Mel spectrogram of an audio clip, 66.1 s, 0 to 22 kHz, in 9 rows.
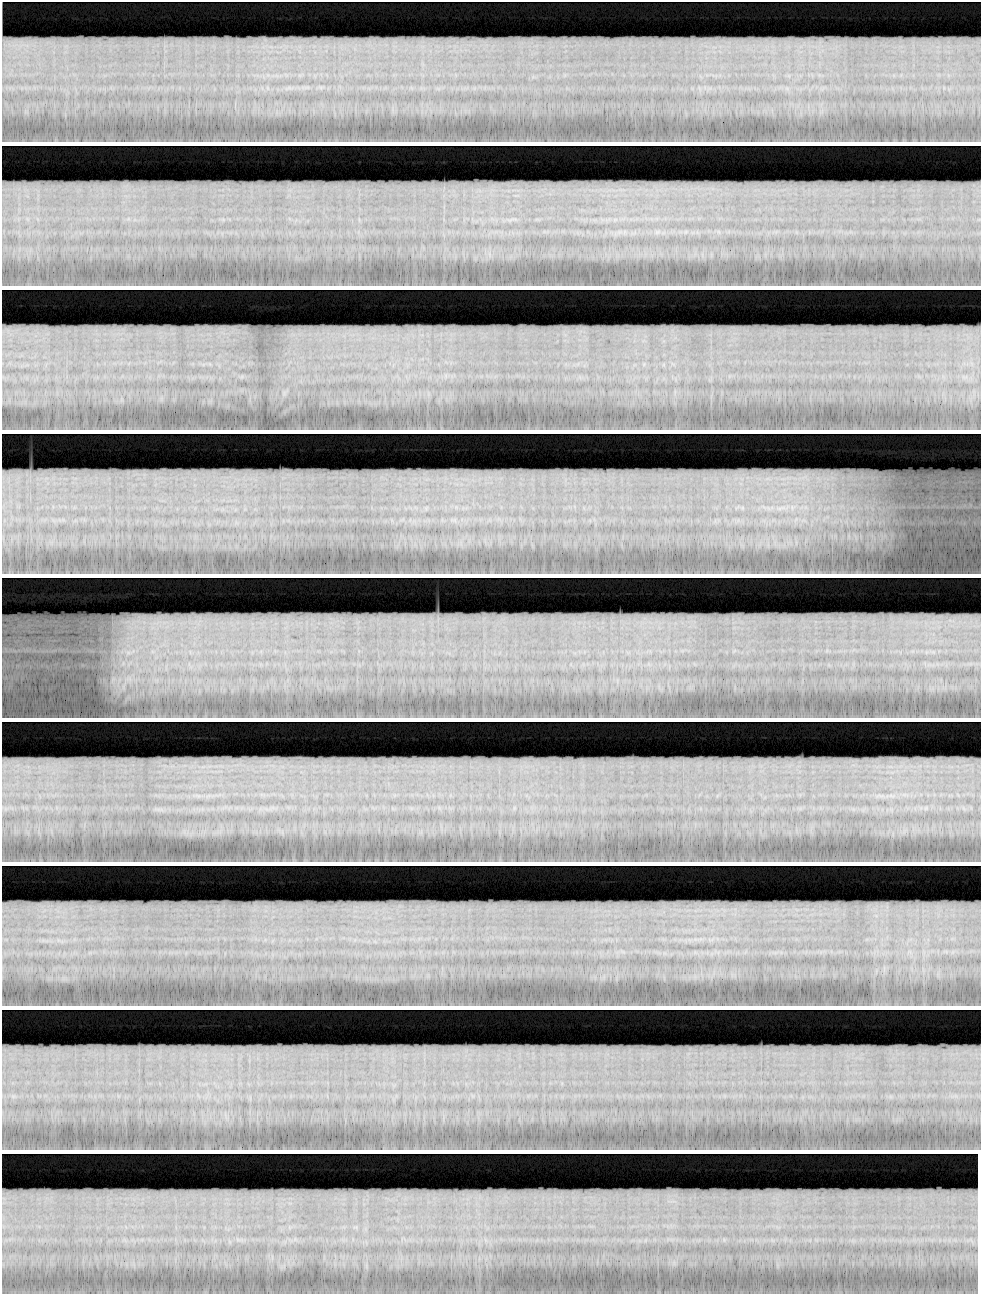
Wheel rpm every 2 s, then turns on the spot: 230, 230, 230, 230, 230, 230, 230, 220, 180, 220, 230, 220, 220, 210, 40, 190, 220, 220, 230, 230, 220, 220, 230, 230, 220, 220, 230, 230, 230, 230, 230, 230, 230.
28-30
